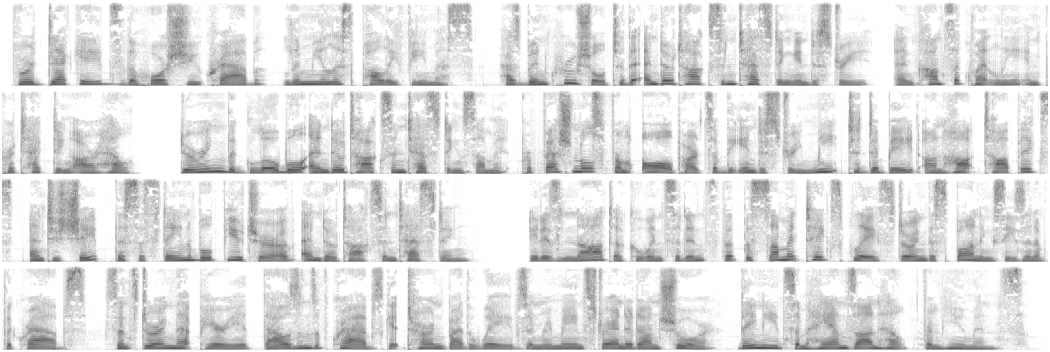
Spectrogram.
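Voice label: English, US, female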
